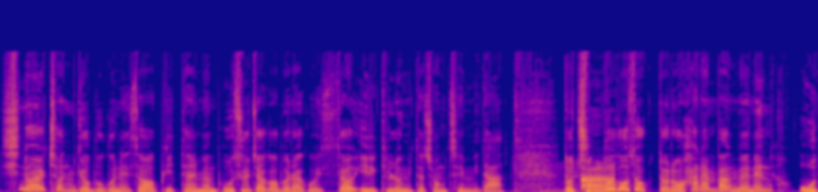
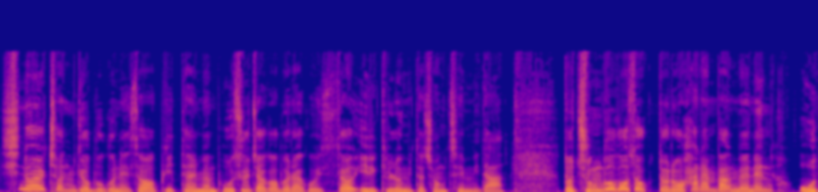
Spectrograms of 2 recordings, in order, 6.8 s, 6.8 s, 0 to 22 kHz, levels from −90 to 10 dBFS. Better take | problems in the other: second | phone ringing; loud; at 5 s; peak 5 dB above the speech

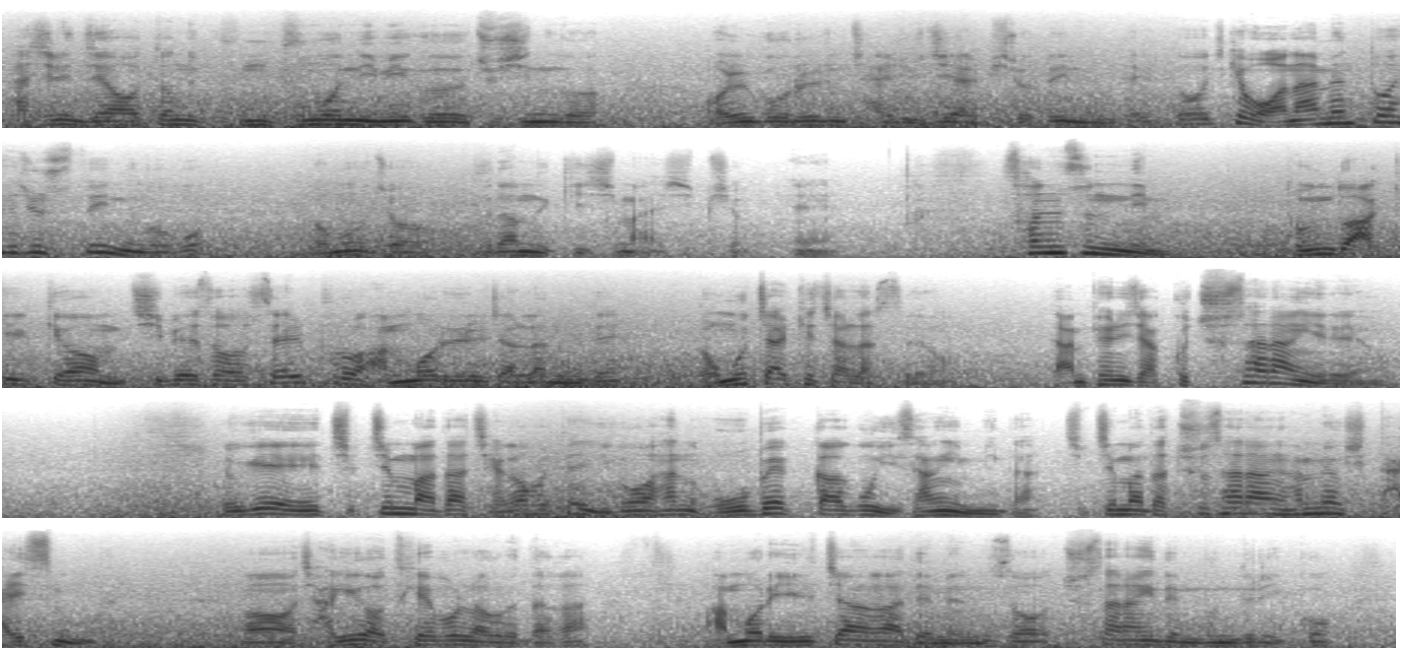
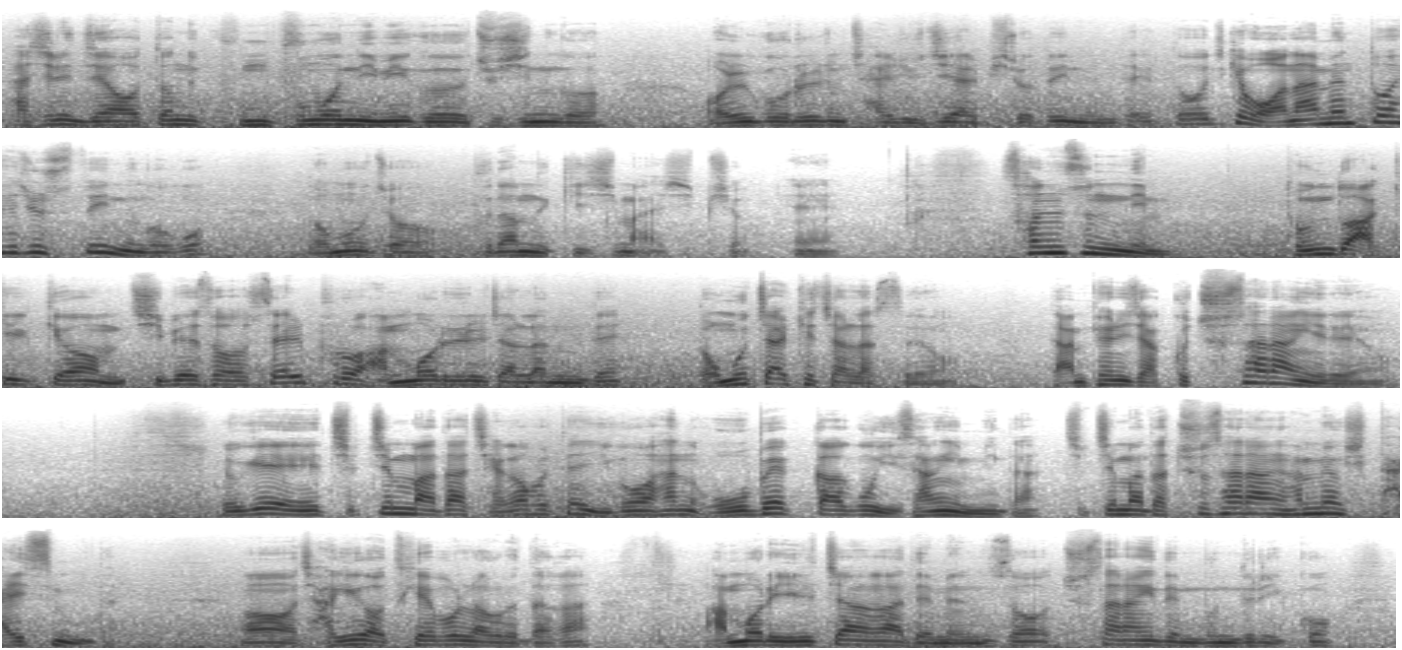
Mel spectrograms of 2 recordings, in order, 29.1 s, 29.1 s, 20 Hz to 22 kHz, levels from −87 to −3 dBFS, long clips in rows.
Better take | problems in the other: second | wind noise on the microphone; heavy; 8 dB below the speech; occasional gusts in the second

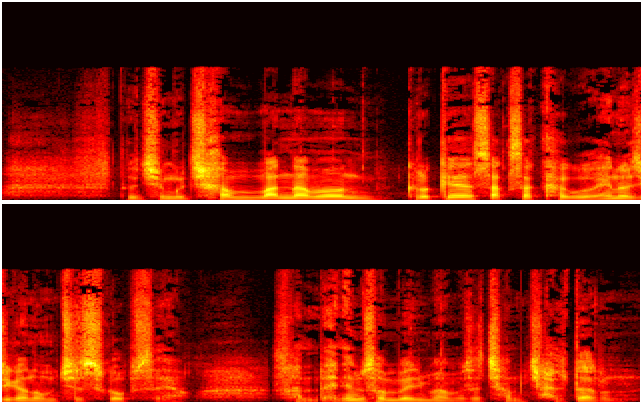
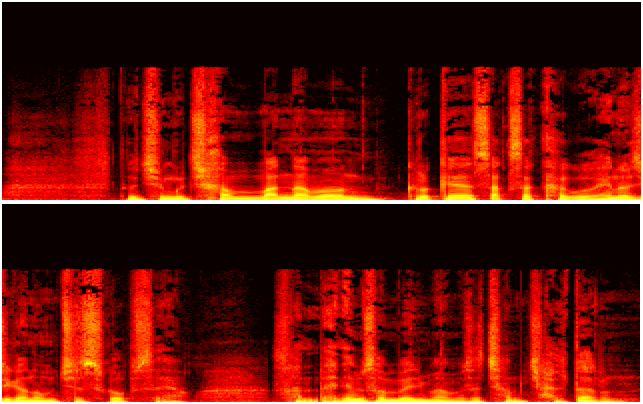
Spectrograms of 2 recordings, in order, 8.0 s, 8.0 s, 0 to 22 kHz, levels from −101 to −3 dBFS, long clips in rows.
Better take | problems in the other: second | thin; very; fading below 700 Hz

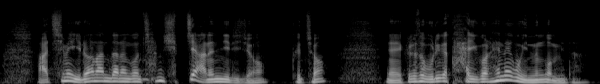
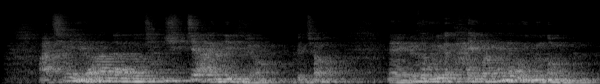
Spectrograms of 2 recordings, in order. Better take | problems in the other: first | room echo; noticeable; dies away in 1.3 s // off-mic speech; far

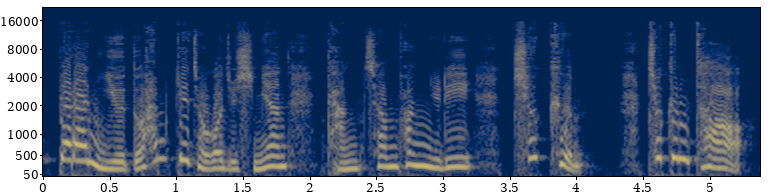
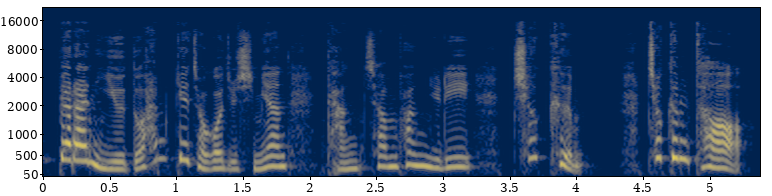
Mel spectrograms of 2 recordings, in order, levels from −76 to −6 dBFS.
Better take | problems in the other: second | distortion; heavy; 8 dB below the speech

